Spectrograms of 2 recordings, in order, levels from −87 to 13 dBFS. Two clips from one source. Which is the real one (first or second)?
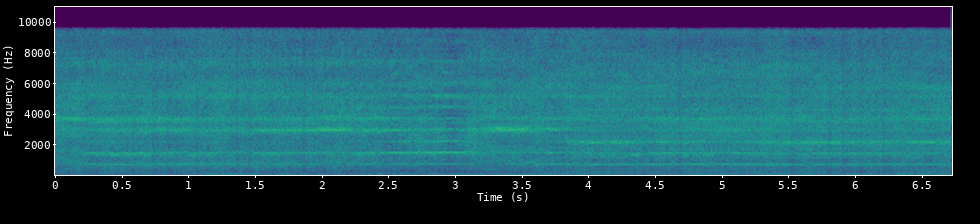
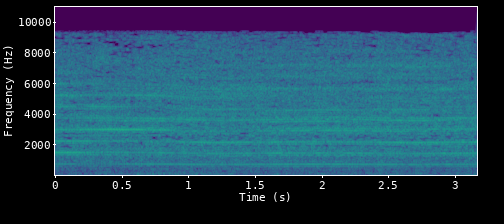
second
